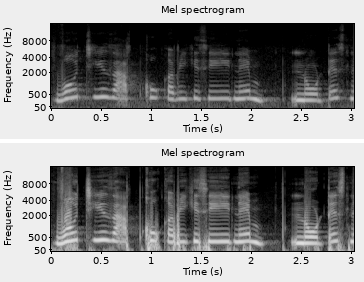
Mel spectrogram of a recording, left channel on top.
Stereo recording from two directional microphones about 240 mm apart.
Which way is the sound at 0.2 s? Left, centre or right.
Right.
